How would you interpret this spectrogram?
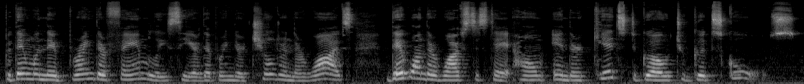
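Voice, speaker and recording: A woman's voice: medium pitch, normal speed. Woman, middle-aged, aggrieved monologue, rambling, repeats words, pleading. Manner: rambling, repeats herself, many "you know"s. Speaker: vlogger. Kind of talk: impassioned personal monologue.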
